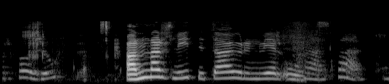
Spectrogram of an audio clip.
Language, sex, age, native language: Icelandic, other, 20-29, Icelandic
